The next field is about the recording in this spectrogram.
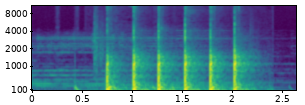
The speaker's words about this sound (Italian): Poco dopo l'abbandono del compositore originale, un giovane vestito da rockstar bussa infatti alla porta dell'ufficio.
